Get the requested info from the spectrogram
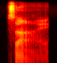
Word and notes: SY: British English

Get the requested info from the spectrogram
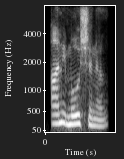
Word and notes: unemotional: Indian

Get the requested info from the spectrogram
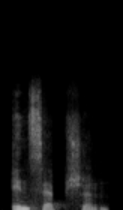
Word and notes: inception: Indian

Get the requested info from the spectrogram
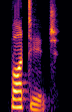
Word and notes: pottage: Indian

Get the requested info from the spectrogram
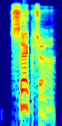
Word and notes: sector: British English

